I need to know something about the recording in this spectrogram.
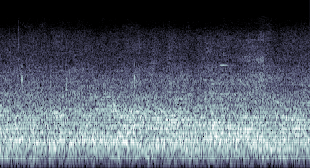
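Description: Steady background babble of a crowd in a busy hall, many voices blended into a constant din with no single speaker standing out.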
